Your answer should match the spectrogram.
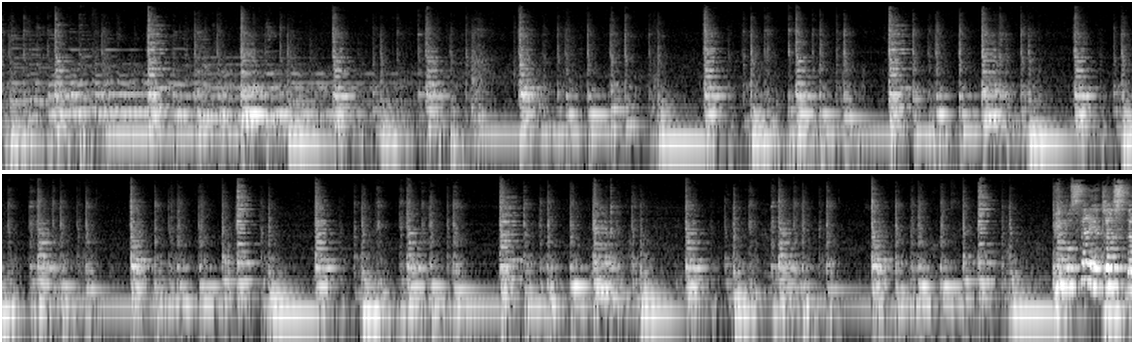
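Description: Acoustic guitar played solo: a repeating chord pattern of quick plucked notes, with a low bass note recurring every few seconds. A man's singing voice comes in near the end.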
